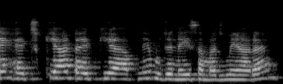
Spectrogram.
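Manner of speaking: ordinary talk, nothing marked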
